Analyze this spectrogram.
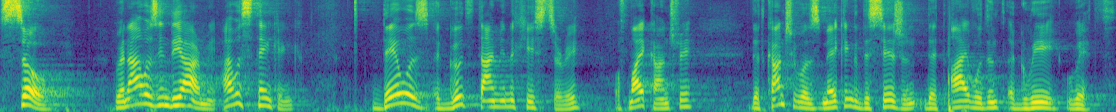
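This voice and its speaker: A man with a Serbian accent, fairly high-pitched, with very wide pitch swings and a moderate pace. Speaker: pastor. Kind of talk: sermon. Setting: church.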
